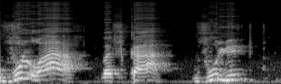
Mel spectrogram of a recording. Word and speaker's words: vouloir: Por exemplo, os verbos terminados em OIR, que a gente vai falar UAR, tá vendo? Então os verbos que terminar em OIR em francês, mas a gente vai pronunciar OIR como UAR, são os verbos vouloir,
